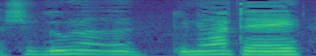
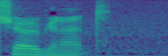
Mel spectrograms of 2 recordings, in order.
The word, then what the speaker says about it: Shogunate: In an alternative reality where the Tokugawa Shogunate has remained in power. So apparently... – I've always heard that pronounced Shogunate. But Shogunate? – Whatever. – Oh, yeah, you might be right.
